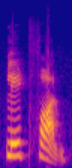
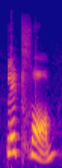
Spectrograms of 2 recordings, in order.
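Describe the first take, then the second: First: The first syllable sounds like 'plate'. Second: The first syllable sounds like 'plat'. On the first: The speaker calls it wrong. "I said plate farm" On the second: The speaker calls it right. "instead of saying platform"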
